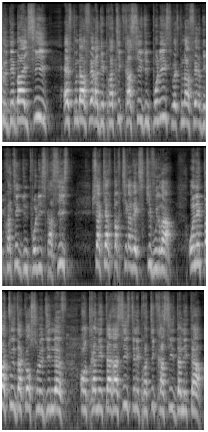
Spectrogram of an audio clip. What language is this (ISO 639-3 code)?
fra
